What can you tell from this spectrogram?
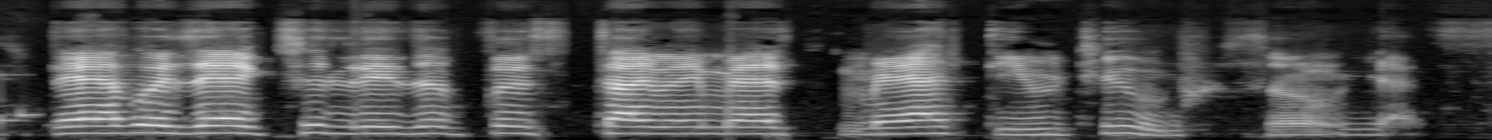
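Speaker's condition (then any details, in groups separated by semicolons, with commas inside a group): Cerebral palsy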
